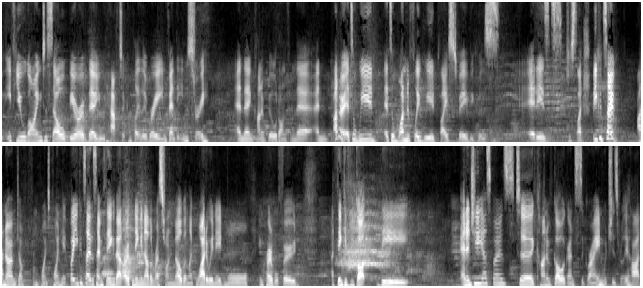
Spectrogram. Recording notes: The episode was recorded at Burnley Brewing in Bridge Road, Burnley.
